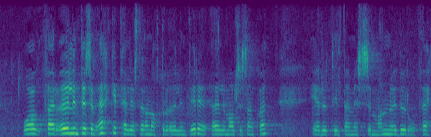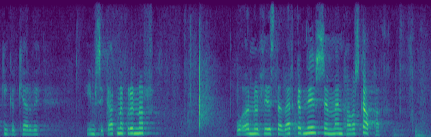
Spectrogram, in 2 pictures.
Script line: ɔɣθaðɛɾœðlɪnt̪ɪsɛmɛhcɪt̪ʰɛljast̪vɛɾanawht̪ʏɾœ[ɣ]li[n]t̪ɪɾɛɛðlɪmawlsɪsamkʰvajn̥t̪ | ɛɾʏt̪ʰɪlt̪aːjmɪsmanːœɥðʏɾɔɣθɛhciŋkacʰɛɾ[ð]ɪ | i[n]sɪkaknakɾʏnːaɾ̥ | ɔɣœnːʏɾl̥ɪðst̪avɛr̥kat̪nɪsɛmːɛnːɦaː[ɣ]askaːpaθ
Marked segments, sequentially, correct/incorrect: incorrect, correct, incorrect, incorrect, incorrect

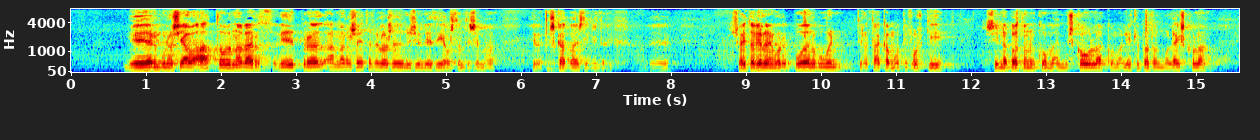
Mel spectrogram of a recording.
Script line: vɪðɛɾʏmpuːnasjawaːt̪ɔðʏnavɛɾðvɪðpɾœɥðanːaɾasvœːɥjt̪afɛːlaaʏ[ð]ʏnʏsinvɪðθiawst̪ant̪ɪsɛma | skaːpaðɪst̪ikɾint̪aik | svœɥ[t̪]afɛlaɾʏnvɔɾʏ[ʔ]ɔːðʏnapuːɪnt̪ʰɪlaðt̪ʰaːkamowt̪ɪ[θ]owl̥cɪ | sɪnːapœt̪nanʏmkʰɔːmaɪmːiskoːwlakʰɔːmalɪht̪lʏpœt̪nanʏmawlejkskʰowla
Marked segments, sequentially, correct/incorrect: correct, correct, incorrect, incorrect

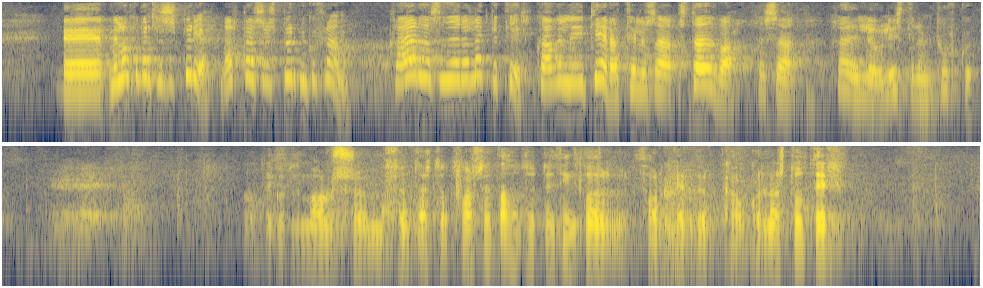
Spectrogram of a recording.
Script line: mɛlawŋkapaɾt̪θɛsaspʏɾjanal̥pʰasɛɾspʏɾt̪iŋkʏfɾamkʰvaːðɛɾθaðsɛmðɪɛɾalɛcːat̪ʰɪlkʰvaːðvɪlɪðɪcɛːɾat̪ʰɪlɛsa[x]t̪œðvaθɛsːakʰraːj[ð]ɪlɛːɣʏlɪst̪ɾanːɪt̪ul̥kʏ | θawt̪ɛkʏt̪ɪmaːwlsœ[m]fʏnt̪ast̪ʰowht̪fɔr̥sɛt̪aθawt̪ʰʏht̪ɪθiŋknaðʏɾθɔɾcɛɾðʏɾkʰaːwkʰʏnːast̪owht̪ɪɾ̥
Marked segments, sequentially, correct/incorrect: incorrect, correct, correct

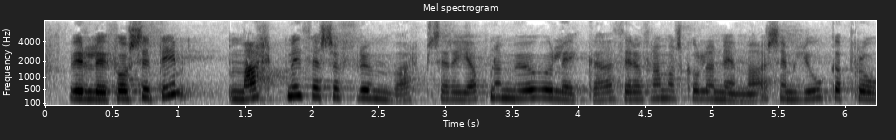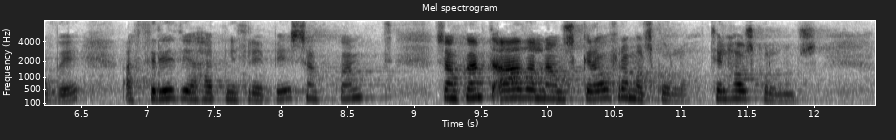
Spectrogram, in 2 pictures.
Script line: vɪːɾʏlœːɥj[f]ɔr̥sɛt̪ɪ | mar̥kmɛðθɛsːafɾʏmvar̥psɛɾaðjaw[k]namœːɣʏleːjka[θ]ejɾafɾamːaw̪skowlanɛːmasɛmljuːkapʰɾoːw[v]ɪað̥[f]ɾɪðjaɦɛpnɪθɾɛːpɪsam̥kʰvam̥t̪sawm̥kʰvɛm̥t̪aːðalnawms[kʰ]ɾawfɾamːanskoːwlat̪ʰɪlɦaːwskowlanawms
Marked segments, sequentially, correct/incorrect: correct, incorrect, correct, correct, incorrect, incorrect

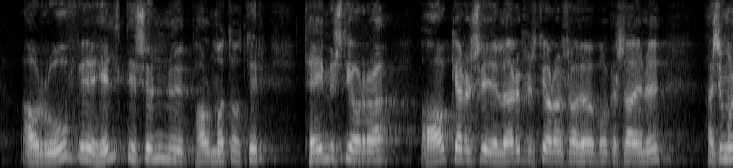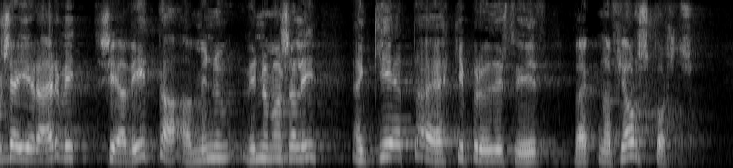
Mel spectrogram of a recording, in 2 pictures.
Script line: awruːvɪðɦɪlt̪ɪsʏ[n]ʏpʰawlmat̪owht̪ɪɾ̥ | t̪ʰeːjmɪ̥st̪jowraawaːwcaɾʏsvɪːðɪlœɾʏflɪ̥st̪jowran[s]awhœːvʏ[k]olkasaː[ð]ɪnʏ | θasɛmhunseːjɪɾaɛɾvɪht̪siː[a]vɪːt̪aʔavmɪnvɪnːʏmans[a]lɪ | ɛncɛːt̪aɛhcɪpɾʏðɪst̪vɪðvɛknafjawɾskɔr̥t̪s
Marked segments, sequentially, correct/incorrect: incorrect, correct, incorrect, correct, correct, correct

